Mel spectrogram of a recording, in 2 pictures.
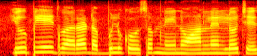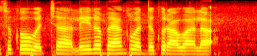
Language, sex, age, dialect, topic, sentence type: Telugu, female, 25-30, Central/Coastal, banking, question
